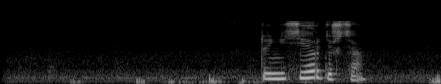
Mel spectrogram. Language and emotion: Russian, sad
